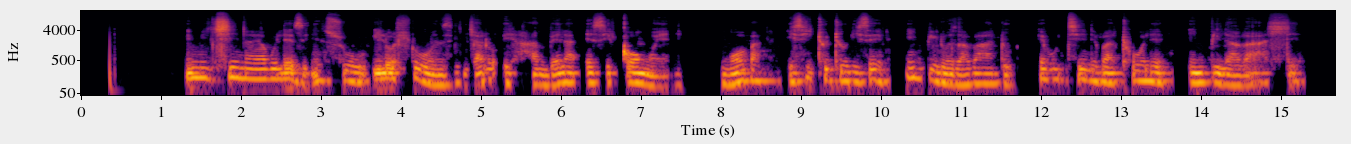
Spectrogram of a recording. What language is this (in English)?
North Ndebele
